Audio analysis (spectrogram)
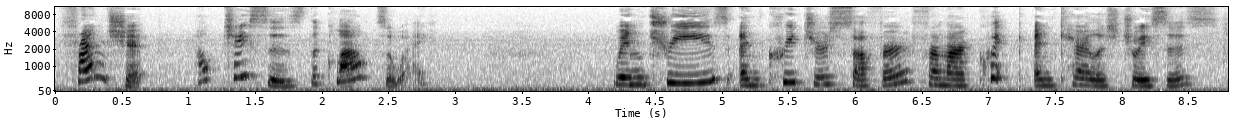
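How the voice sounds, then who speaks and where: A woman reading a picture book aloud to young children, with expressive emphasis and questions to her listeners. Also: high-pitched, slow pace, slight background noise, poor audio. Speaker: children's read-aloud host.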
